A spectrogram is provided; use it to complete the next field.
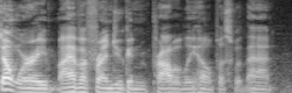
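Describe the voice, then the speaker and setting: A man's raspy, put-on character voice, fairly low in pitch, very fast, with ordinary pitch variation and big swings in loudness. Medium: read story.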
